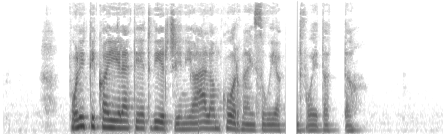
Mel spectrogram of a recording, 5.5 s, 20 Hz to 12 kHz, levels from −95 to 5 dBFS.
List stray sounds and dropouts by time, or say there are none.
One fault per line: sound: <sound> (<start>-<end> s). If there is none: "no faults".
sound: dropout (3.6-3.7 s)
